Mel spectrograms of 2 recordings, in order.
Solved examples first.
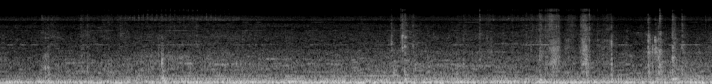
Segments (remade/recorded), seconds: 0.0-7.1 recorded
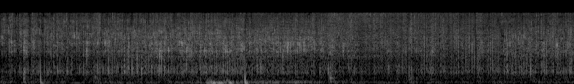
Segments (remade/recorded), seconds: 0.0-3.6 recorded; 3.6-5.0 remade; 5.0-5.7 recorded

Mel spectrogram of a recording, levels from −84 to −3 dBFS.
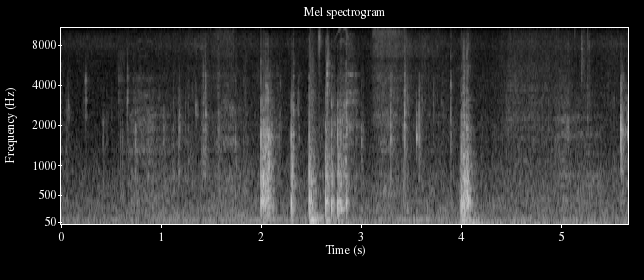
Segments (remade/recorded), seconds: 0.0-5.7 recorded

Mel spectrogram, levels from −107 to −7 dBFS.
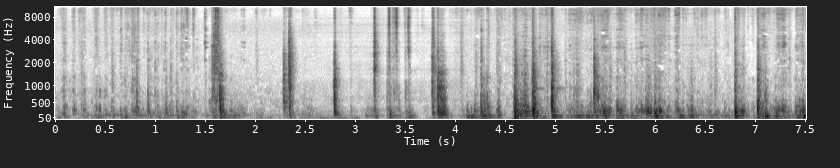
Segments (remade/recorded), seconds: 0.0-2.5 recorded; 2.5-4.1 remade; 4.1-7.5 recorded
